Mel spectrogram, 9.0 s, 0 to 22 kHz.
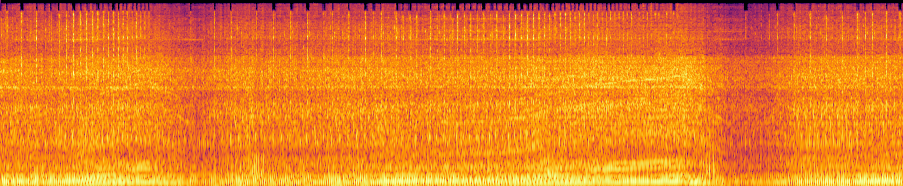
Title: Ticking noise, ZR 7S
